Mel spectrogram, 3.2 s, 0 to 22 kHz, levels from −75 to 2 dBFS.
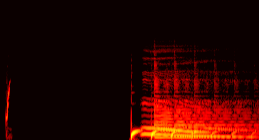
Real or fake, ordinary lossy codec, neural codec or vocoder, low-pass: real; none; none; 7.2 kHz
